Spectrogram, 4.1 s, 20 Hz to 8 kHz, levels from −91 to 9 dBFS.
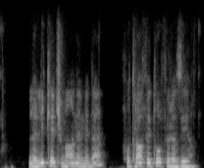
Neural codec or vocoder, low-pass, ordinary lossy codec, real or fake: none; 7.2 kHz; Opus, 32 kbps; real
